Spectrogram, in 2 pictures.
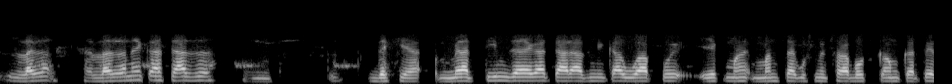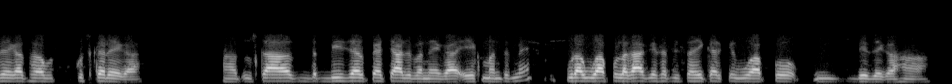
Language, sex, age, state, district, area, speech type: Hindi, male, 18-30, Bihar, Begusarai, rural, conversation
